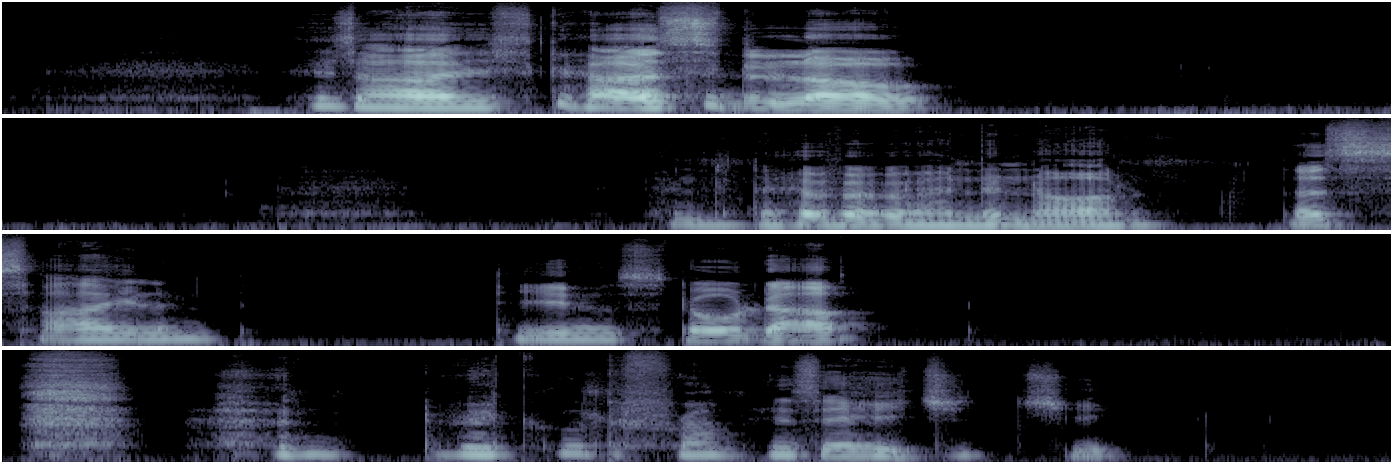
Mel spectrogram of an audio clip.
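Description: A middle-aged man speaks calmly and close to a microphone, with pauses.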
